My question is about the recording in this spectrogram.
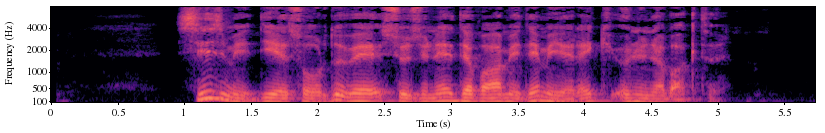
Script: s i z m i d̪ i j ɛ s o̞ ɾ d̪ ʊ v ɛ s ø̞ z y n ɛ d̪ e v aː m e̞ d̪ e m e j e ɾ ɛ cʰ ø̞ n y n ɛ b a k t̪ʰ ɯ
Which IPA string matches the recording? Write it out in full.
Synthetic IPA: s i z m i d̪ i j ɛ s o̞ ɾ d̪ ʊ v ɛ s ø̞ z y n ɛ d̪ e v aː m e̞ d̪ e m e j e ɾ ɛ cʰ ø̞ n y n ɛ b a k t̪ʰ ɯ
